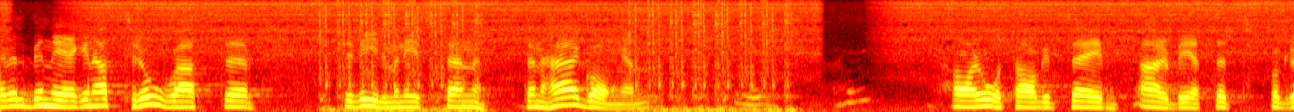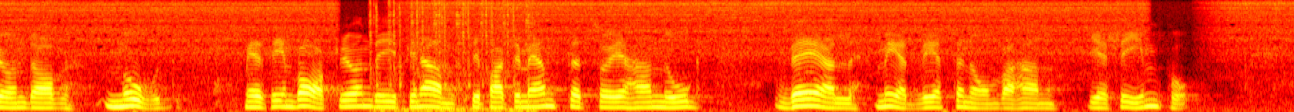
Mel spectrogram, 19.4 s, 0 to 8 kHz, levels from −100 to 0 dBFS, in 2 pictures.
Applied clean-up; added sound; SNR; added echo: none; Hiss + Typewriter; 14 dB; none.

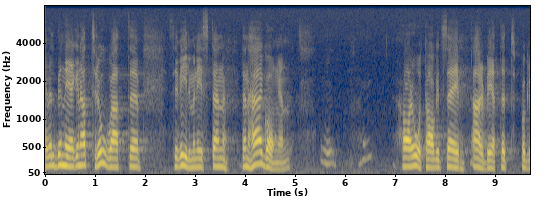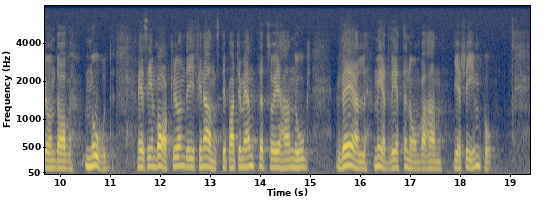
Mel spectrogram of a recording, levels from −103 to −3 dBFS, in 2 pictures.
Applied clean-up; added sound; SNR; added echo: none; none; none; none.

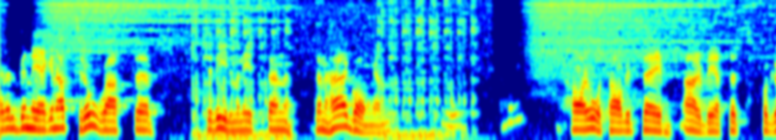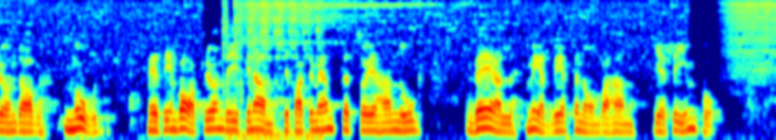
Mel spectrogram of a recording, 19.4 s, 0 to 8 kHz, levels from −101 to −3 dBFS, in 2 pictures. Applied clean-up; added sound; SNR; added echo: classical method Wiener filter.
